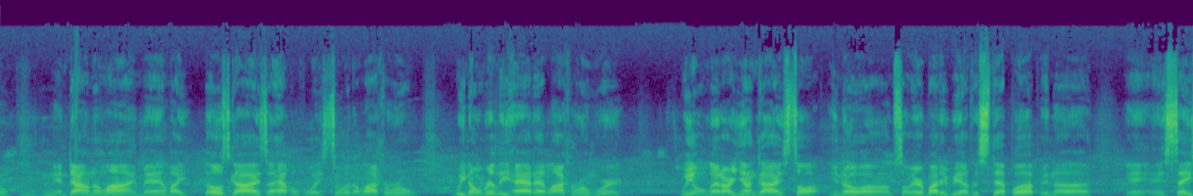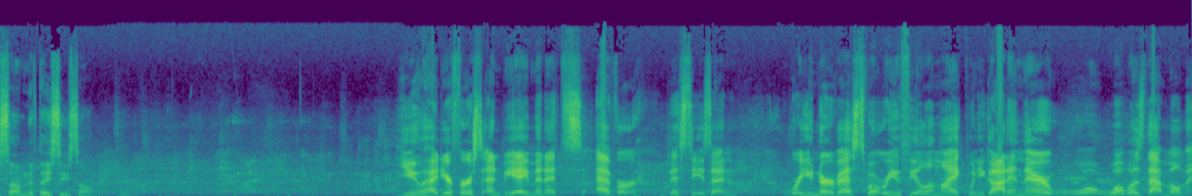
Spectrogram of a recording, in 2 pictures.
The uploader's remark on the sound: In a very special LIVE recorded edition of the 24K Podcast. At the Cherry Cricket in downtown Denver.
